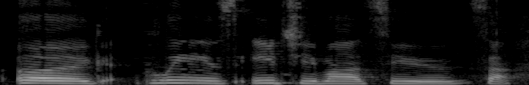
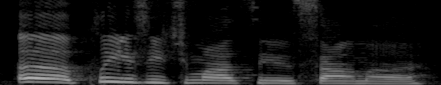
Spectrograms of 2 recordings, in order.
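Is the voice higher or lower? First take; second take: lower; higher. First: It is said in a lower voice. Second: It is said in a higher voice.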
